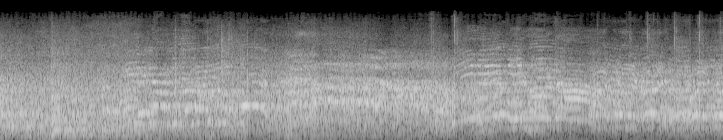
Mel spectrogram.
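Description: Young players shout and call out in a large echoing arena.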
